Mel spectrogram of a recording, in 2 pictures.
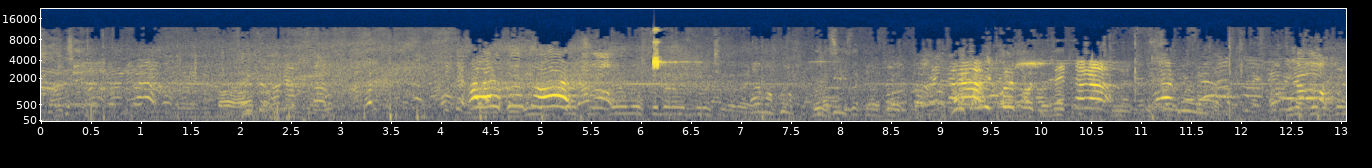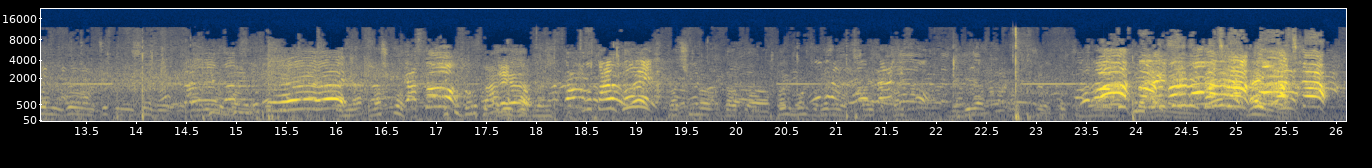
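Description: Men's voices shouting and calling to each other across an outdoor football pitch, louder near the end, with one sharp knock about six seconds in.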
